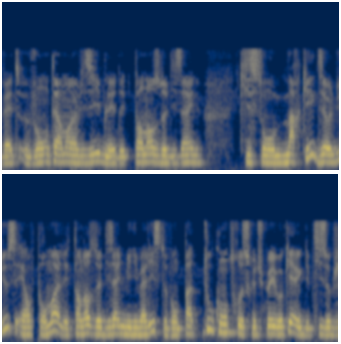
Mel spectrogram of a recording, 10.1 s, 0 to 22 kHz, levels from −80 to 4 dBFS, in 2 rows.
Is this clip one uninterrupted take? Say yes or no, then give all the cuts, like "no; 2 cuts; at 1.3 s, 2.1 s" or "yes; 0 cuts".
no; 4 cuts; at 1.7 s, 4.7 s, 5.5 s, 8.1 s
